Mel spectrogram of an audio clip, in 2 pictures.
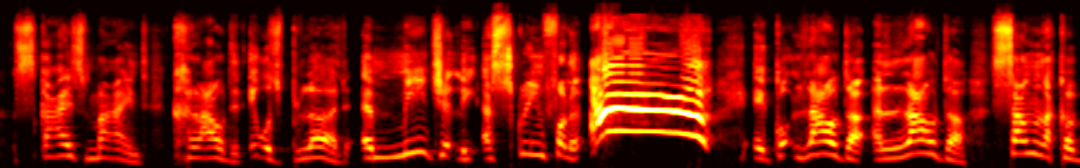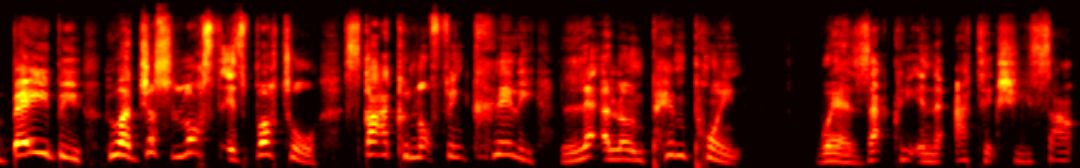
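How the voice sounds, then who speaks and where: A woman's voice: medium pitch, lively intonation, moderate pace. A woman reading a story aloud in a theatrical, suspenseful and informal storytelling style. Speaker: host reading a novel aloud to followers. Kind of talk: dramatic storytelling read-aloud with chatty asides and vocal sound effects.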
